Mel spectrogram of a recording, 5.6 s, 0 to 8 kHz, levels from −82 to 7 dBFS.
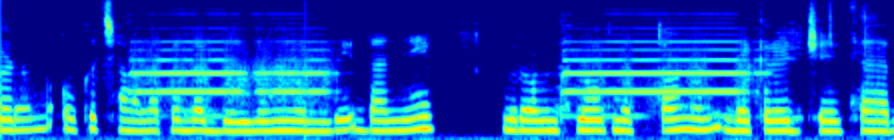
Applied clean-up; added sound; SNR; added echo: neural diffusion model UNIVERSE++.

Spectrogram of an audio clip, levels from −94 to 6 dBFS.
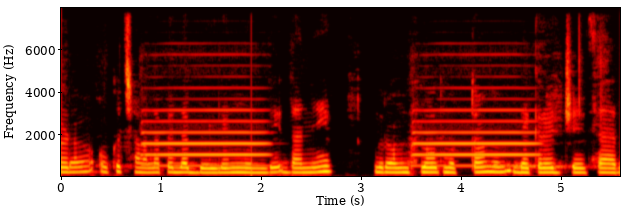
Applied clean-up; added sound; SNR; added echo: none; Wind instrument, woodwind instrument; 8 dB; none.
